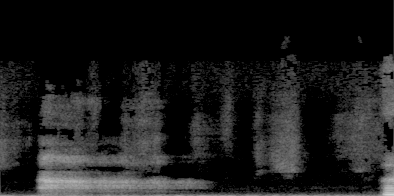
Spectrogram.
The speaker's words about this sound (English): One more time, please. Breathe in.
